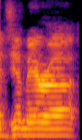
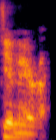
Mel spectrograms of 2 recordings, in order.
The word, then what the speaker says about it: Gem Era: So, the X is silent. Just go by Jim Era.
